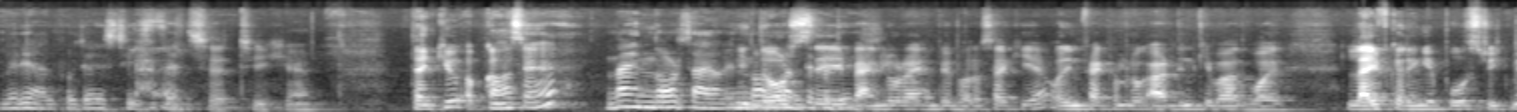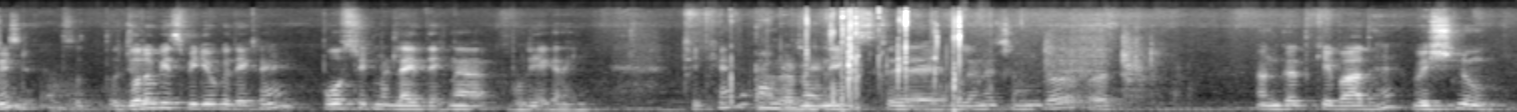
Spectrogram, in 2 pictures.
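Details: Adult man speaking; typical adult male voice.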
